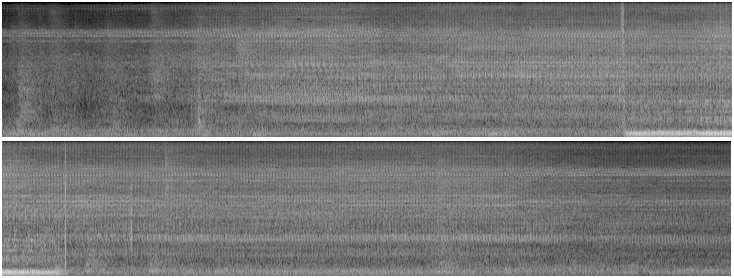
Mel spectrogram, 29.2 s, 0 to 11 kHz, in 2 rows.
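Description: Skoda Rapid's 1.4 TSI (CZCA) turbocharged four-cylinder petrol engine idling steadily, with a louder, deeper hum for a few seconds about midway.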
